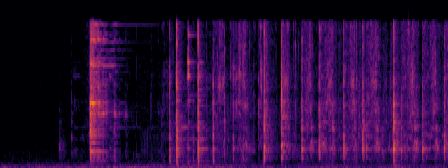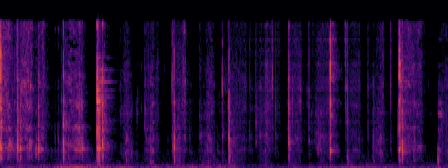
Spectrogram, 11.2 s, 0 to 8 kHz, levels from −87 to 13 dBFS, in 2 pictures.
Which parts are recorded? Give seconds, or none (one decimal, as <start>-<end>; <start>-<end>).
0.0-8.6; 10.3-11.2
